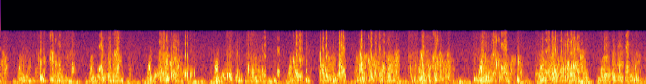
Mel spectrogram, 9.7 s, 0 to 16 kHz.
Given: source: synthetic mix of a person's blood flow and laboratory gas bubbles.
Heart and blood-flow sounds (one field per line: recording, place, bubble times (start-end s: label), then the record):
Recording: Doppler ultrasound of blood flow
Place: precordium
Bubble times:
0.00-0.13 s: bubbles
0.32-1.14 s: bubbles
1.45-1.86 s: bubbles
1.91-1.98 s: bubbles
2.34-2.71 s: bubbles
2.74-2.93 s: bubbles
3.37-4.00 s: bubbles
4.07-4.20 s: bubbles
4.29-4.67 s: bubbles
4.77-5.18 s: bubbles
5.32-6.01 s: bubbles
6.12-6.26 s: bubbles
6.29-6.77 s: bubbles
7.09-7.86 s: bubbles
8.01-8.85 s: bubbles
8.94-9.62 s: bubbles
From the record:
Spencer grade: 3 (all of the cardiac periods contain showers or single bubble signals, but not dominating or overriding the cardiac motion signals)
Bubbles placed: anywhere in the cardiac cycle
